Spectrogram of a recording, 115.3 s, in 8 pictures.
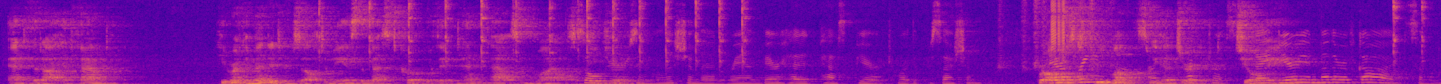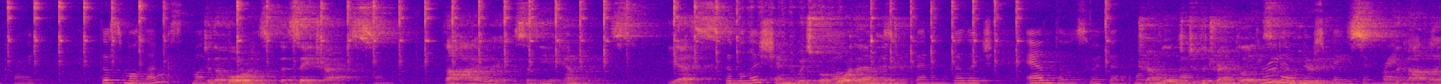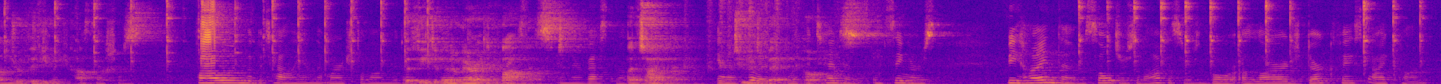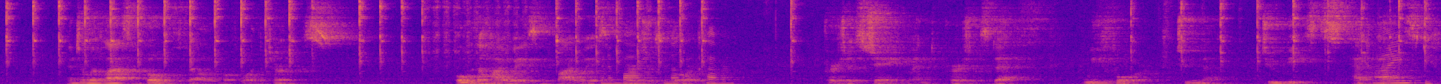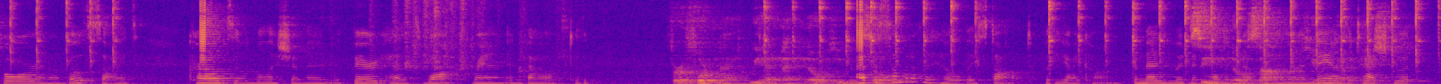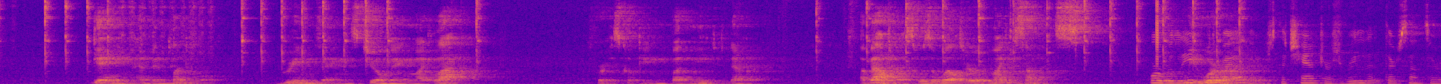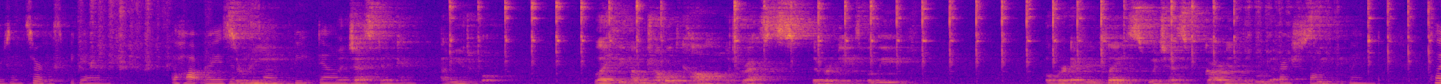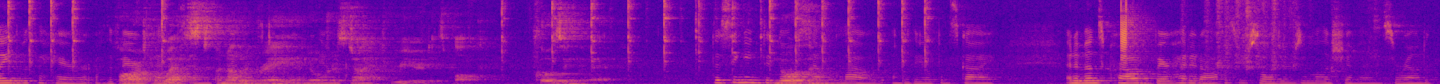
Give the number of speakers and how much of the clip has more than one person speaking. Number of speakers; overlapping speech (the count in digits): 2, about 26%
